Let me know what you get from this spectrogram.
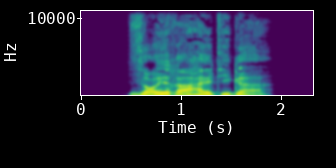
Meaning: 1. comparative degree of säurehaltig 2. inflection of säurehaltig: strong/mixed nominative masculine singular 3. inflection of säurehaltig: strong genitive/dative feminine singular
- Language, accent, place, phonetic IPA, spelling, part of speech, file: German, Germany, Berlin, [ˈzɔɪ̯ʁəˌhaltɪɡɐ], säurehaltiger, adjective, De-säurehaltiger.ogg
